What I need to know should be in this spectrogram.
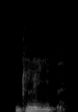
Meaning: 1. Turf; soil; ground; sod 2. In medieval Europe, an area of land, belonging to a parish, whose revenues contributed towards the parish expenses 3. A field or meadow 4. A piece of earth containing ore
- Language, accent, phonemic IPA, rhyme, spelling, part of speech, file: English, Southern England, /ɡliːb/, -iːb, glebe, noun, LL-Q1860 (eng)-glebe.wav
